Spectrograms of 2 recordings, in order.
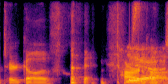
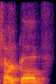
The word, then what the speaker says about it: Tarkov: apex zac watson's playing escape from turkoff different say it right josh what is it tarkov tarkov alright whatever um i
